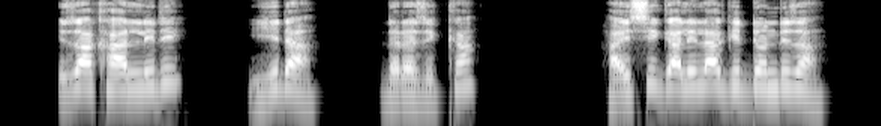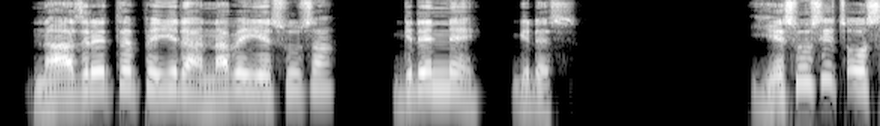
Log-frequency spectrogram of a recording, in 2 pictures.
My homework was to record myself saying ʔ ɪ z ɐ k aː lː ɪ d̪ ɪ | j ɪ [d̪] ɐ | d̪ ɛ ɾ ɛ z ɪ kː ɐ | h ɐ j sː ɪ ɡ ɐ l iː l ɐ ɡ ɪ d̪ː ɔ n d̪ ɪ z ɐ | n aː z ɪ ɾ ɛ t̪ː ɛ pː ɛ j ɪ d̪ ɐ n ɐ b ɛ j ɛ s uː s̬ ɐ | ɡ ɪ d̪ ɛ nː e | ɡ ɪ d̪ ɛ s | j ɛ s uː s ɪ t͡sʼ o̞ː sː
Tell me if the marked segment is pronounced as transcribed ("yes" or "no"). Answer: yes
